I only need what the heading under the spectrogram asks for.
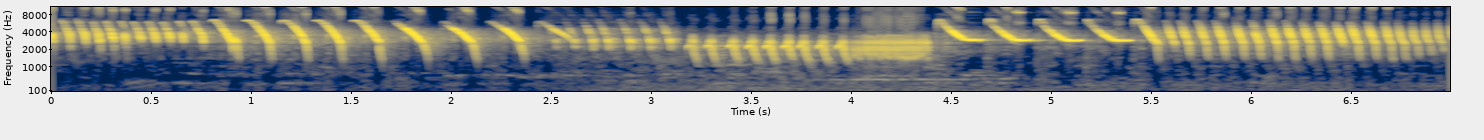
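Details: Long canary roll used as a stimulus for listless, non-breeding canaries. Descending chirps quicken into a lower buzzing trill, then a harsh burst, followed by swooping notes and a fast repeated trill.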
